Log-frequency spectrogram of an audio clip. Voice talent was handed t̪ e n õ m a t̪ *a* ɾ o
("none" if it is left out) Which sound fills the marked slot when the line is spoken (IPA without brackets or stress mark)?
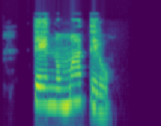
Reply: e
